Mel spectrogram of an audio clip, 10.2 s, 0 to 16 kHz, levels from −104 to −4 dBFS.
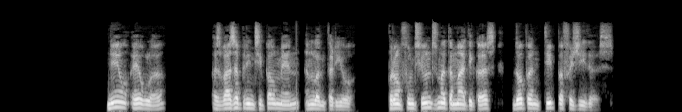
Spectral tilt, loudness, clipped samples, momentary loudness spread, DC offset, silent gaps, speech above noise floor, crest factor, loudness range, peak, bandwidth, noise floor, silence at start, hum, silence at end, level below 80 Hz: -6.5 dB/octave; -19 LUFS; under 0.1%; 10 LU; under 0.1%; 2.50-3.17 s, 5.36-5.82 s, 7.55-7.67 s; over 72 dB; 18 dB; 3 LU; -2 dBFS; 7.4 kHz; under -90 dBFS; 1.6 s; none; 1.1 s; -58 dBFS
